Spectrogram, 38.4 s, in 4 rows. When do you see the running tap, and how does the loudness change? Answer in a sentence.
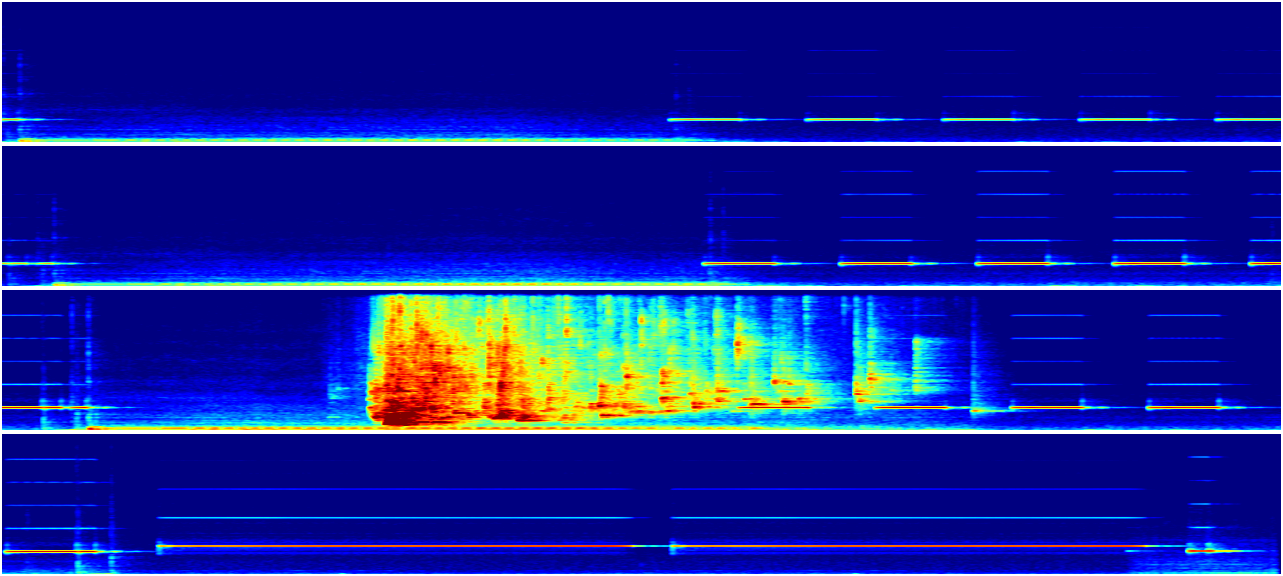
You can hear the running tap from 21.9 to 26.6 s, getting quieter.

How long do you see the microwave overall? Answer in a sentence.
The microwave can be heard for 38 seconds in total.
